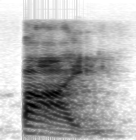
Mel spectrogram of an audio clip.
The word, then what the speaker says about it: pai: But one is stronger than the other. Pai. Which one do you listen sharp? A or E? Ah, A is pai. You almost don't hear E. It's very subtle.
